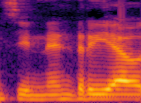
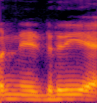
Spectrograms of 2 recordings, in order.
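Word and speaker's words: Cnidaria: लेकिन सिनेट्रिया वगैरह ऐसा कुछ भी मत बोलो। वो निड्रिया है। ओके? नहीं निड्रिया बोलते हैं। ओके? सो यहां पर देखो सी इज़ अ साइलेंट हियर।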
